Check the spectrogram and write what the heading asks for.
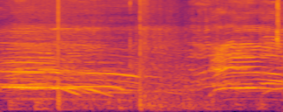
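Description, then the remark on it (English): Sharp firework bangs burst out every second or so over a busy street crowd in Colombo, Sri Lanka, with shrill whistling tones rising and falling through the constant hubbub of voices. “If that doesn't happen, if Sri Lanka's problems don't turn around quickly, these streets could once again be filled with far more than fireworks.”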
